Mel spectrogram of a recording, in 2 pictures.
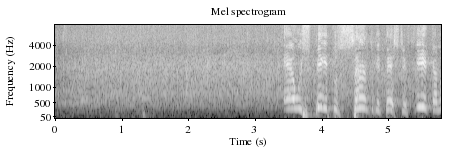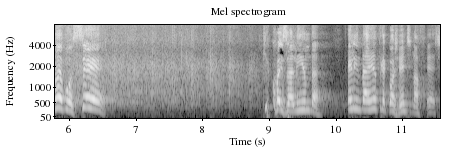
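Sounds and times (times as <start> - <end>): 
audience applause: 0.0 - 8.9
speech: 3.4 - 6.7, 9.0 - 11.5.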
